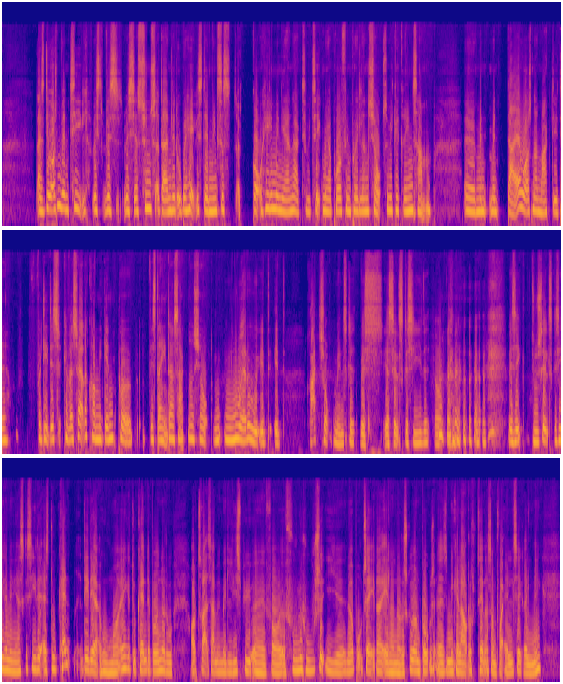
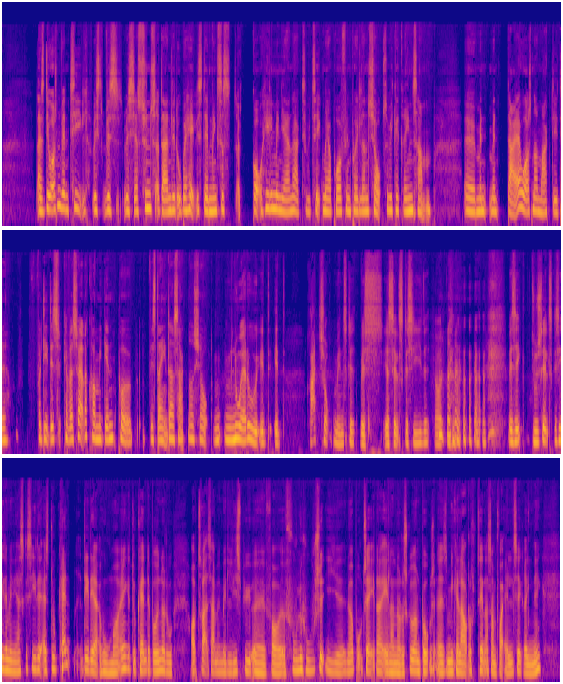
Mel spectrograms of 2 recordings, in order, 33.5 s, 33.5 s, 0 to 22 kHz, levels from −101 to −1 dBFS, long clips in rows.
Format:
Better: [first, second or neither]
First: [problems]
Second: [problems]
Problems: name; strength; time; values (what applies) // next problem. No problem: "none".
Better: second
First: distortion; slight; 10 dB below the speech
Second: none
